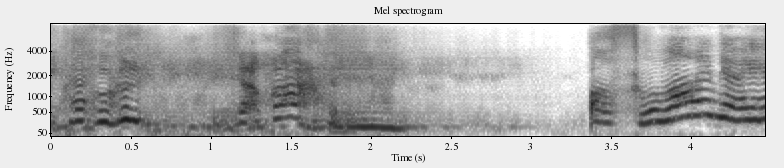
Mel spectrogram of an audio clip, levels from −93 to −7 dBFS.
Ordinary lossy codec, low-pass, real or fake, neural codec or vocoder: none; none; fake; codec, 16 kHz, 1 kbps, FreqCodec, smaller model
